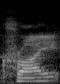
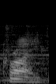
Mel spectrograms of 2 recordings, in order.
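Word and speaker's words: Crye: mention from 2018 is a swedish band called cry and it's spelt c-r-e-y-e it's a self-titled album this is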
